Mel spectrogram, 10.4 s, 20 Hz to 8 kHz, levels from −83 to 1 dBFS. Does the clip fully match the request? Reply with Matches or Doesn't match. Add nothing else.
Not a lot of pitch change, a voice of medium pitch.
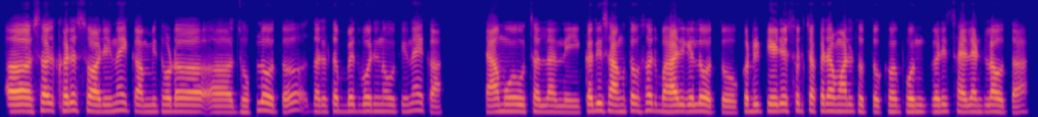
Matches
